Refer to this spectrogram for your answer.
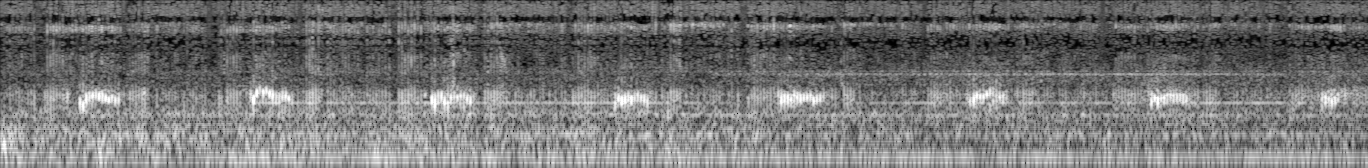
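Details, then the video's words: A sleeping cat making soft sounds: gentle rhythmic purring breaths that swell roughly every two seconds over a steady low hum, with no other clear sounds. "A Cute Cat Making Soft Sounds While Sleeping"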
